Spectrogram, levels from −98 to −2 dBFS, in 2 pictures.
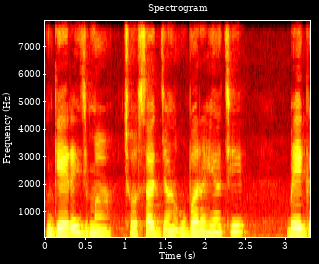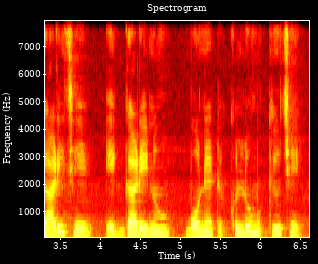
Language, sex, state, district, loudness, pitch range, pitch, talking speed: Gujarati, female, Gujarat, Valsad, -17 LUFS, 195-210 Hz, 205 Hz, 155 wpm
